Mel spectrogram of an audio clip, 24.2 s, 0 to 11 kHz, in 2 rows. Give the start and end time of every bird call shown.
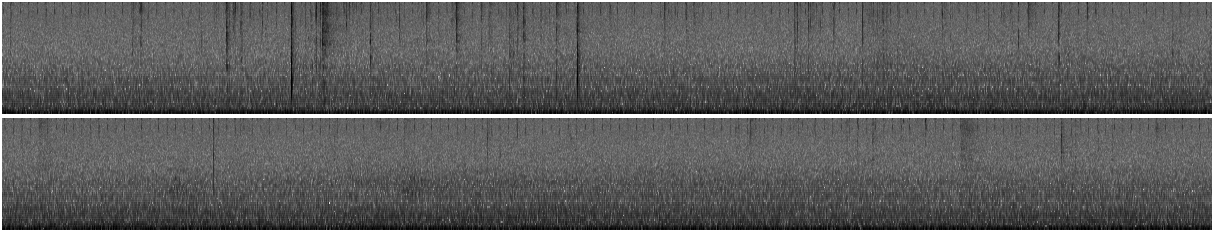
[13.50, 14.10] Red-bellied Woodpecker (Melanerpes carolinus)
[15.80, 16.60] Red-bellied Woodpecker (Melanerpes carolinus)

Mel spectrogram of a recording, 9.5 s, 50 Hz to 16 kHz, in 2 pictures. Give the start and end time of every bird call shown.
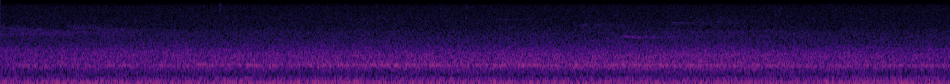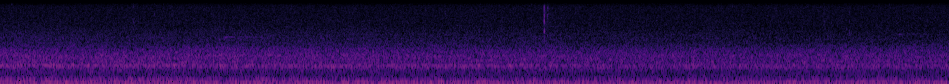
[0.00, 0.88] Common Yellowthroat (Geothlypis trichas)
[2.68, 3.78] Gray Catbird (Dumetella carolinensis)

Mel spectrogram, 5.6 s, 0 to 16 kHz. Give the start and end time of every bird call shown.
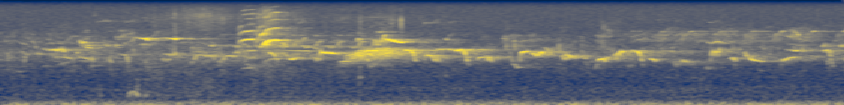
[0.00, 1.50] Apapane (Himatione sanguinea)
[1.50, 2.10] Iiwi (Drepanis coccinea)
[2.20, 2.90] Omao (Myadestes obscurus)
[2.40, 2.90] Hawaii Akepa (Loxops coccineus)
[2.70, 5.40] Red-billed Leiothrix (Leiothrix lutea)

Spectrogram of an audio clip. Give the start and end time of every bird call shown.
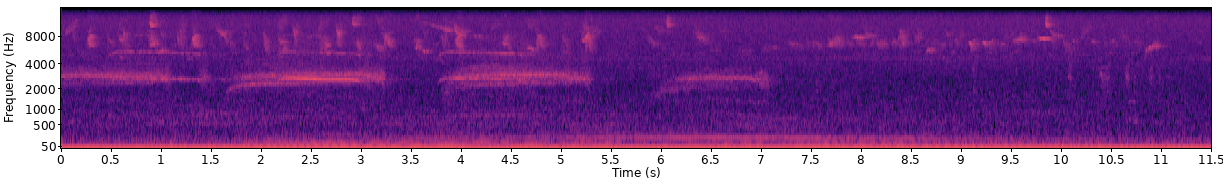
[0.00, 6.14] Chestnut-capped Brushfinch (Arremon brunneinucha)
[0.00, 7.44] Yellow-headed Caracara (Milvago chimachima)
[7.04, 11.14] Chestnut-capped Brushfinch (Arremon brunneinucha)

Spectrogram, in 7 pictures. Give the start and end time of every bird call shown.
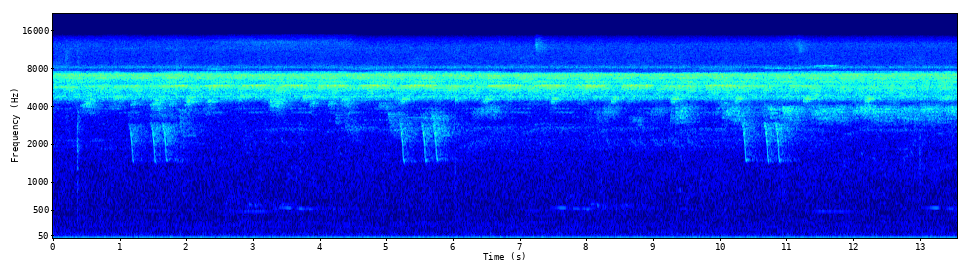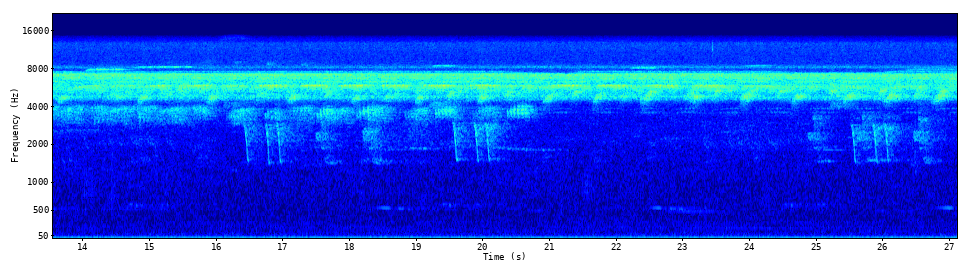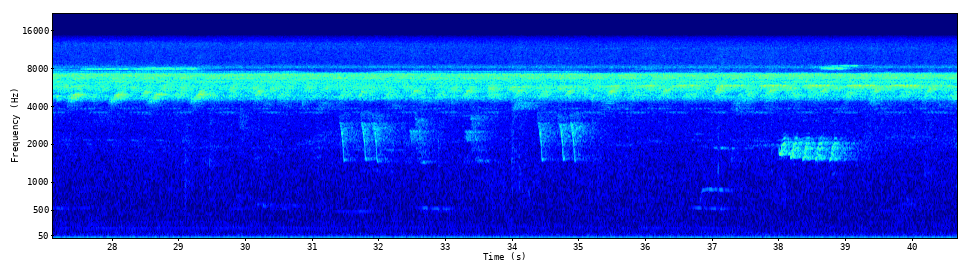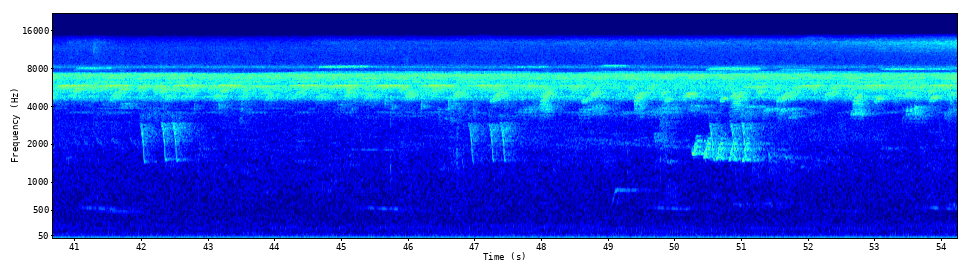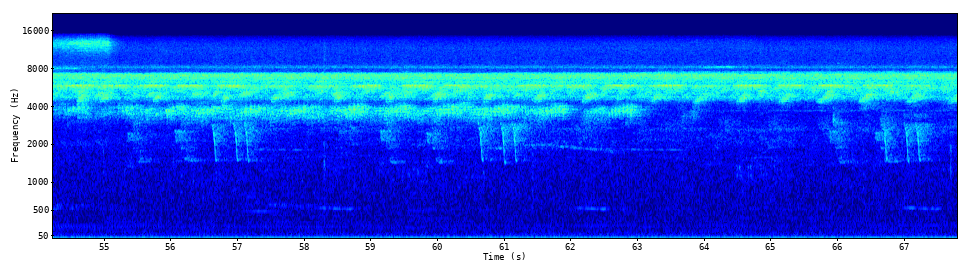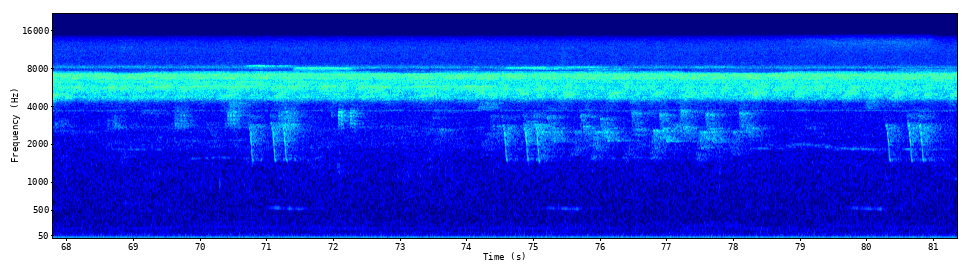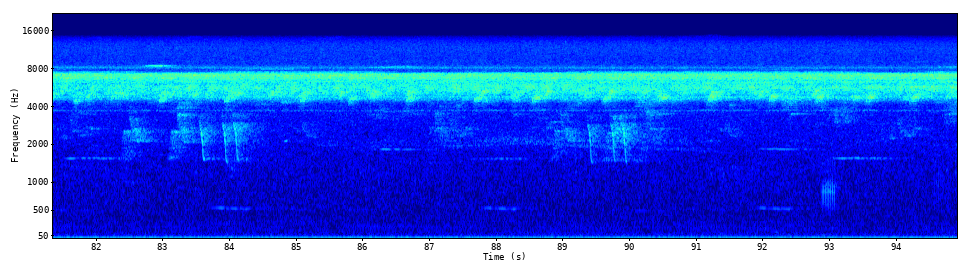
[0.00, 35.21] Buff-breasted Wren (Cantorchilus leucotis)
[0.00, 94.93] Ruddy Quail-Dove (Geotrygon montana)
[18.81, 21.21] Black-faced Antthrush (Formicarius analis)
[26.91, 31.41] unidentified bird
[36.61, 37.51] Black-faced Cotinga (Conioptilon mcilhennyi)
[36.71, 39.11] Black-faced Antthrush (Formicarius analis)
[37.91, 39.31] Solitary Black Cacique (Cacicus solitarius)
[41.81, 94.93] Buff-breasted Wren (Cantorchilus leucotis)
[48.91, 49.81] Black-faced Cotinga (Conioptilon mcilhennyi)
[50.01, 51.41] Solitary Black Cacique (Cacicus solitarius)
[60.61, 63.01] Black-faced Antthrush (Formicarius analis)
[78.11, 80.51] Black-faced Antthrush (Formicarius analis)
[81.51, 82.41] Little Tinamou (Crypturellus soui)
[86.01, 86.91] Cinereous Tinamou (Crypturellus cinereus)
[87.11, 90.01] Black-faced Antthrush (Formicarius analis)
[91.81, 92.71] Cinereous Tinamou (Crypturellus cinereus)
[93.11, 94.93] Little Tinamou (Crypturellus soui)

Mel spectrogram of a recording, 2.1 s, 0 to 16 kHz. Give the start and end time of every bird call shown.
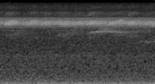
[0.00, 0.72] unidentified bird
[0.00, 2.08] Piratic Flycatcher (Legatus leucophaius)

